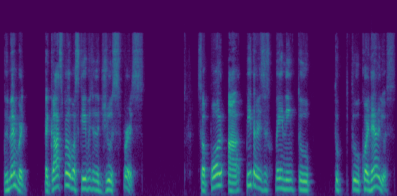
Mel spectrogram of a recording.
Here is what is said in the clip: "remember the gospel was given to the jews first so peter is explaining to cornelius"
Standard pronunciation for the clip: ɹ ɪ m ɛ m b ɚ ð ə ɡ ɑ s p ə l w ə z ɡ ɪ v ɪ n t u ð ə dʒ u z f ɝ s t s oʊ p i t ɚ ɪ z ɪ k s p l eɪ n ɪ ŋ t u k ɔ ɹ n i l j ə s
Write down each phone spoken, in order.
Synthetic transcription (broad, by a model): ɹ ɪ m ɛ m b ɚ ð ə ɡ ɑ s p ə l w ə s ɡ ɪ v ɪ n t u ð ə dʒ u s f ɝ s t s oʊ p i t ɚ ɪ s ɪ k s p l eɪ n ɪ ŋ t u k ɔ ɹ n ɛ l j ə s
